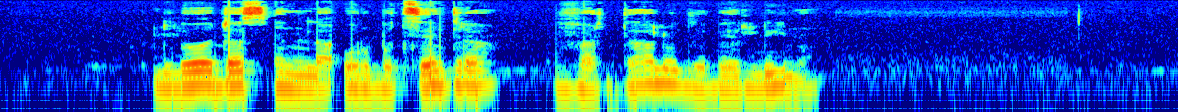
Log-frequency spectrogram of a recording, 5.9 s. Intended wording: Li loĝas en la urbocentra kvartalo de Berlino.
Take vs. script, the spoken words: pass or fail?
pass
